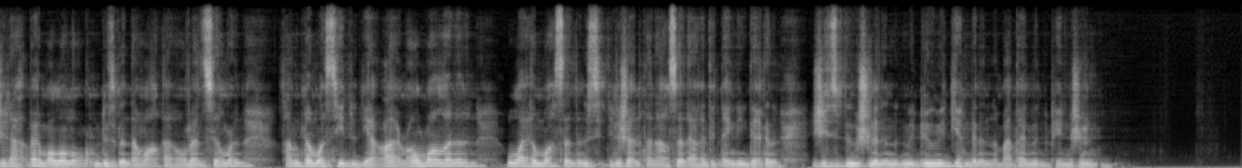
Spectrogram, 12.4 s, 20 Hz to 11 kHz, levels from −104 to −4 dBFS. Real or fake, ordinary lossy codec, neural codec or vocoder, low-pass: fake; none; autoencoder, 22.05 kHz, a latent of 192 numbers a frame, VITS, trained on many speakers; none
